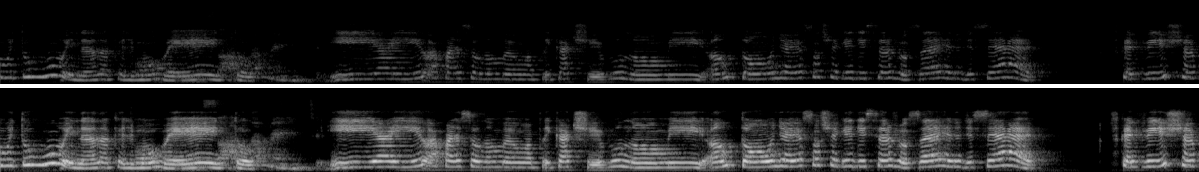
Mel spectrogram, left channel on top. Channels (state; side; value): quieter; left; 21.0 dB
